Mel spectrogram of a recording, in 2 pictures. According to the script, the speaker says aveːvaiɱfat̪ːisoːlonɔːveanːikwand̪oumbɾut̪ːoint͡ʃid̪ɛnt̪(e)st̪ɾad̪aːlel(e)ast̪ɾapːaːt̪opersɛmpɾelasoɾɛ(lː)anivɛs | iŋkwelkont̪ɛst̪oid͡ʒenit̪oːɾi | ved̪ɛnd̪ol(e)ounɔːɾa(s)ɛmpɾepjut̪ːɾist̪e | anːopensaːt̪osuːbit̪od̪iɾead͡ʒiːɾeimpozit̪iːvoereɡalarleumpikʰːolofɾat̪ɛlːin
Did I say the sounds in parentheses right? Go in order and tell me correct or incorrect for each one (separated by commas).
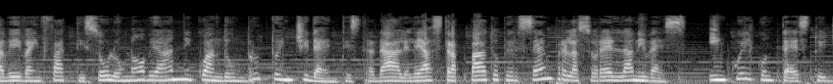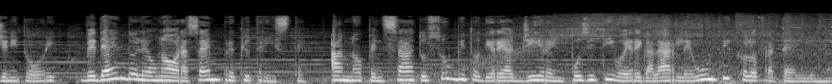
correct, correct, correct, correct, correct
